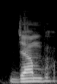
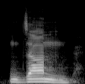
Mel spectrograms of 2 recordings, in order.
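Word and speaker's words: جنب: Next পাশে জাম্ব, জাম্ব অর্থ পাশে, এখানে জিম নুন বা এর উচ্চারণ হয় জানব, কিন্তু আরবি ব্যাকরণের নিয়মে নুন ছাকিনের পরে যদি বা অক্ষর থাকে নুনকে মিম ধরে পড়তে হয়, তাই নুনকে মিম ধরে আমরা জাম্ব বলবো।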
